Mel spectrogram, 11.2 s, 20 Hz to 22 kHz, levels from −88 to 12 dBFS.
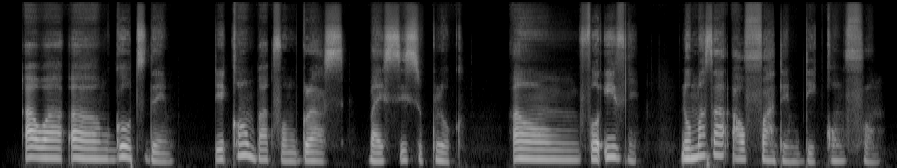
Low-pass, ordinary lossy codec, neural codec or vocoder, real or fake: none; none; autoencoder, 48 kHz, 32 numbers a frame, DAC-VAE, trained on Japanese speech; fake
